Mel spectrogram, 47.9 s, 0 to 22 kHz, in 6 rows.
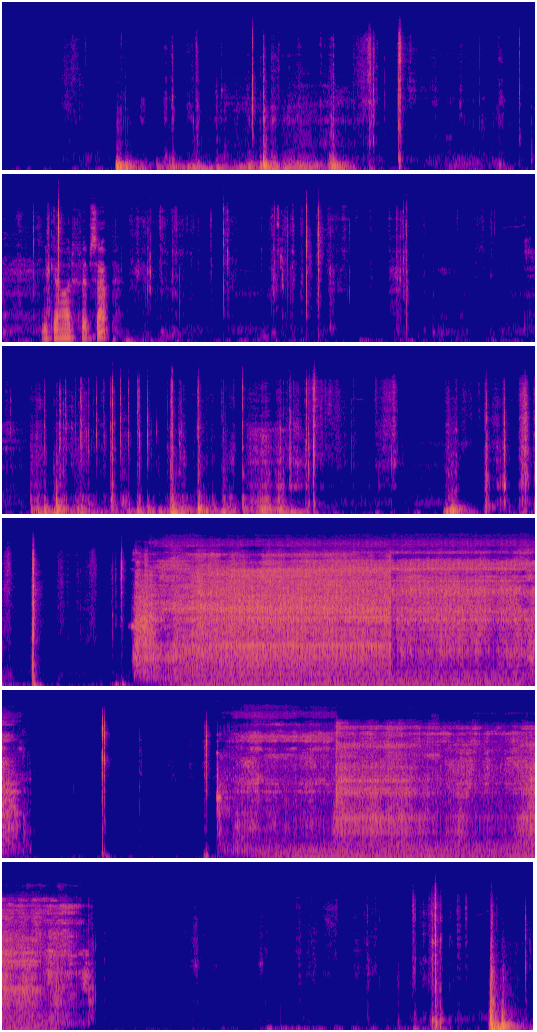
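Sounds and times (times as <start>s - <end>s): plastic clicks and handling knocks: 16.4s - 20.8s
jigsaw motor running: 25.9s - 32.4s, 35.2s - 41.4s.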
